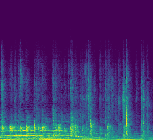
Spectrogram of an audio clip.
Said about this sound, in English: Give the Lord a clap offering. Oh, somebody give the Lord a mighty clap offering.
